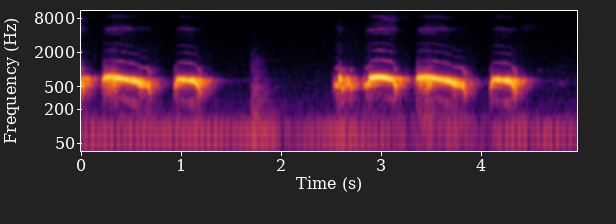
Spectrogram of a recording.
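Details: Spotted dove calling to lure other doves: two bursts of deep, hoarse cooing phrases, each of three to four notes, the middle notes longest and slightly falling, with a low hum underneath.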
